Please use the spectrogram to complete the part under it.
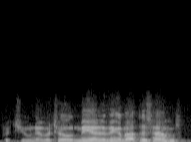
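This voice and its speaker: Doctor Watson, a gravelly bluff doctor. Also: male voice, on the high side, animated, quick pace, fairly bright tone. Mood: puzzled. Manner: puzzled, exclamatory. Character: bluff good-natured male doctor, older. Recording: dull lo-fi 1940s film soundtrack.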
